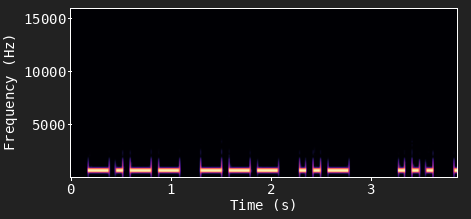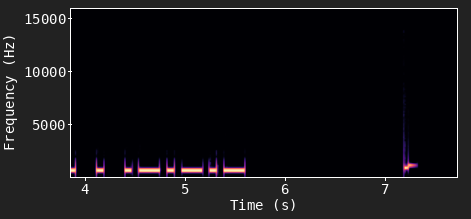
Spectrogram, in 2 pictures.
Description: Morse code, heard as a keyed tone, about 17 wpm, 700 Hz. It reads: YOU SEE.
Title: Sentences from Top 600 Words 17wpm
